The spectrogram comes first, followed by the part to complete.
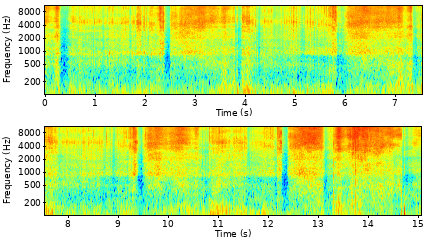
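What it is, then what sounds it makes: Polystyrene foam box. A small white polystyrene foam box is held in the hand while fingertips rub and scratch across the foam. The result is a continuous bright, squeaky scraping with brief pauses between strokes, carrying mostly high frequencies and little low end.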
